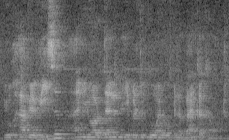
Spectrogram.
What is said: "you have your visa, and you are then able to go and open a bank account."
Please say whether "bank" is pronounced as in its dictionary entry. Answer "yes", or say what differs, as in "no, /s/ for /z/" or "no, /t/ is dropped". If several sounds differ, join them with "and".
yes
